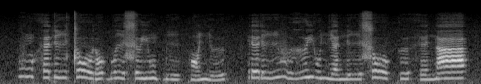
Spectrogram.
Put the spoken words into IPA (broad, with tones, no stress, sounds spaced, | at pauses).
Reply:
v ũ˦ h ɛ˧ ɗ iː˧ t oː˦˨ ɾ o˦˨ ɡʷ iː˦˨ s ɨ˧ j ũ˦˨ ɓ iː˨ k ɔ̃˨˦ ɲ ɨ˨˦ | ɾ e˧ ɾ iː˨˦ v ɨ˨ ɣ ɨ˦ j u˧ ɲ ɛ˨ n iː˨ s oː˦˨ k ɨ˨ h e˨ n aː˦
